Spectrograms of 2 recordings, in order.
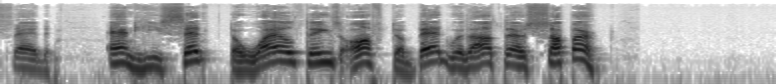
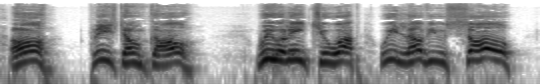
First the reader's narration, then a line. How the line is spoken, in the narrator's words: The wild things cried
